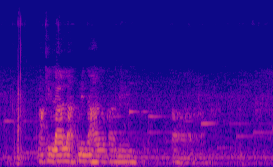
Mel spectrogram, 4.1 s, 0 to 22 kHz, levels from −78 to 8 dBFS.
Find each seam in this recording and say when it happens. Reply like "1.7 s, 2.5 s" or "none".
none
